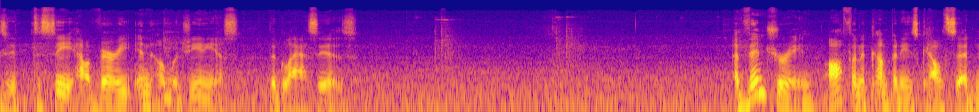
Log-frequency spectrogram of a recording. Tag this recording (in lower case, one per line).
speech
